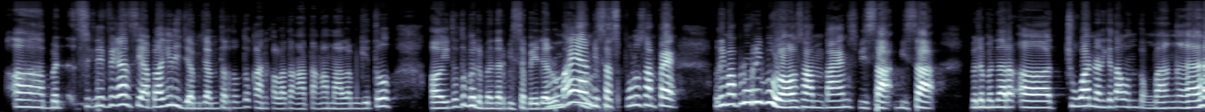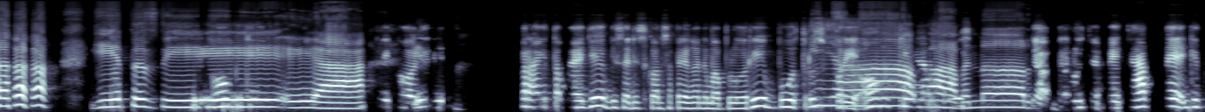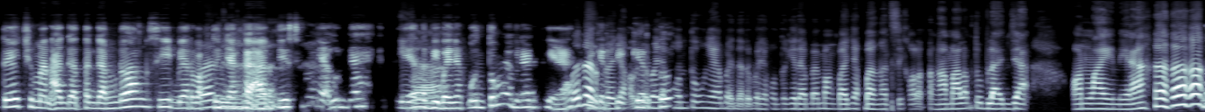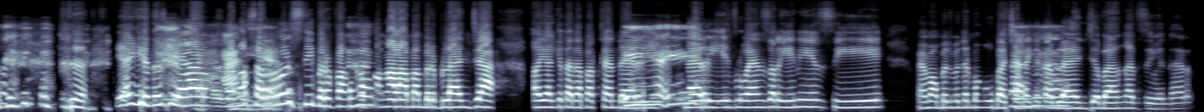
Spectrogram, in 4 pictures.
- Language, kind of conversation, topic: Indonesian, podcast, Bagaimana influencer mengubah cara kita berbelanja?
- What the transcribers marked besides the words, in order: in English: "sometimes"; laughing while speaking: "banget"; laugh; drawn out: "sih"; other background noise; laughing while speaking: "Benar"; laugh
